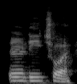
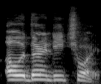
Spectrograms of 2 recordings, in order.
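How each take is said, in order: First: Softer, settled repeat; quiet confirmation. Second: Louder, surprised oh on finding it; the answer just popped up, say oh, they're in Detroit with a jolt; sudden discovery. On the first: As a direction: confirm it to yourself, dropping the voice on They're in Detroit. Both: Real, not acted. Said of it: "I see it now".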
